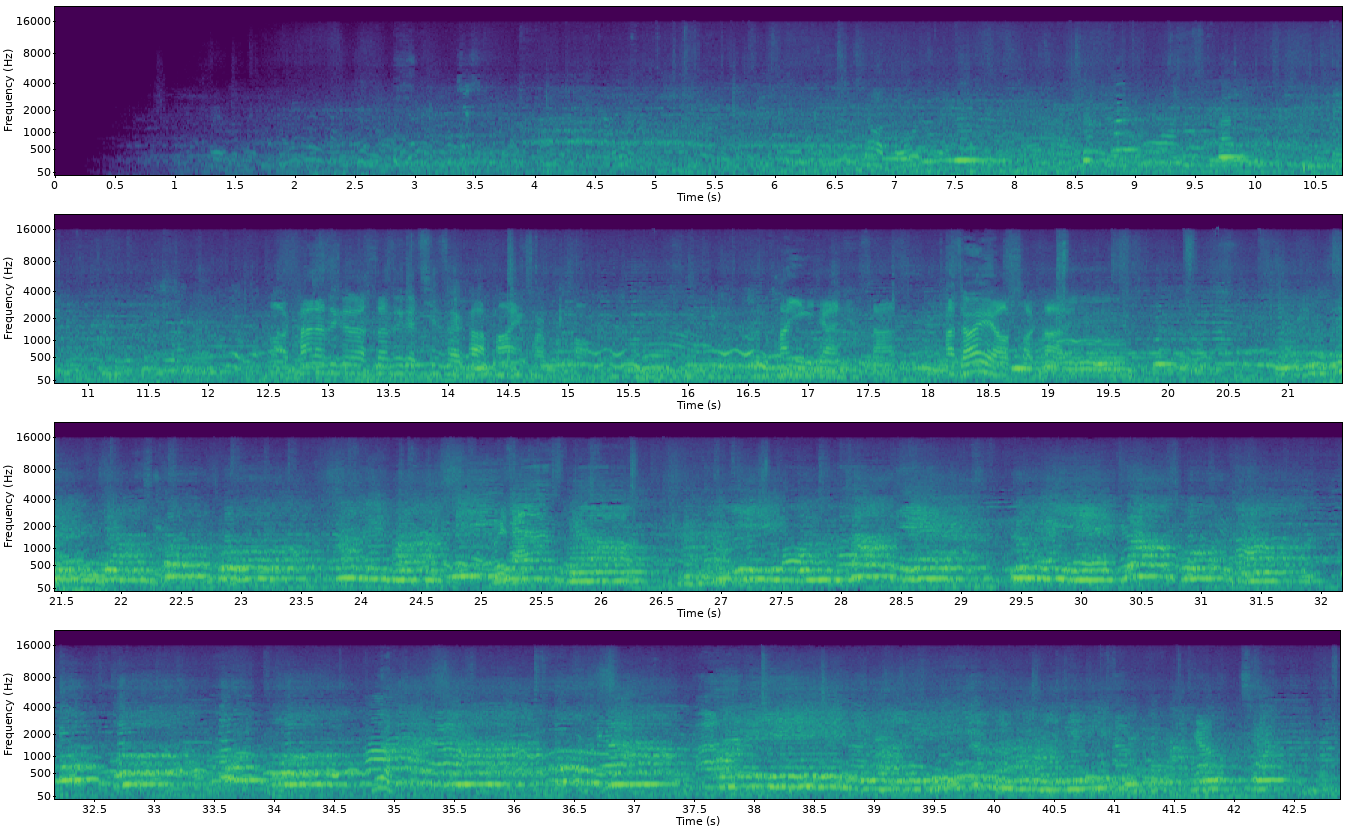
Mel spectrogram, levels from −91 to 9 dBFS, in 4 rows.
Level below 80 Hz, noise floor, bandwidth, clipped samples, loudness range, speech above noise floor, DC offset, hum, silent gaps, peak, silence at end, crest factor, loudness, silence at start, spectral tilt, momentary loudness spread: -38 dBFS; -71 dBFS; 16 kHz; under 0.1%; 12 LU; 53 dB; under 0.1%; none; none; -2 dBFS; 0 s; 18 dB; -19 LUFS; 1.3 s; -6 dB/octave; 13 LU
